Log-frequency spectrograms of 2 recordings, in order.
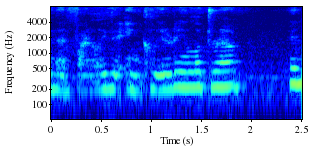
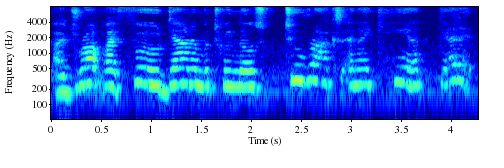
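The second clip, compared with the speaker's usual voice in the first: lightly voiced, high little fish; a hint of helpless complaint; troubled pufferfish; 7 semitones higher than usual. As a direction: explain slowly with a mild whine.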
